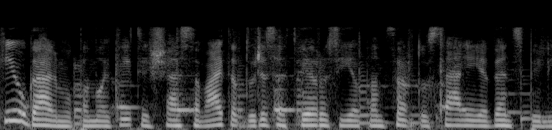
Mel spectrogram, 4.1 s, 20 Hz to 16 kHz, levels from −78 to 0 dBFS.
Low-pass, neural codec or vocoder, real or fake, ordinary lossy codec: 7.2 kHz; codec, 16 kHz, 2 kbps, X-Codec, HuBERT features, trained on general audio; fake; MP3, 48 kbps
